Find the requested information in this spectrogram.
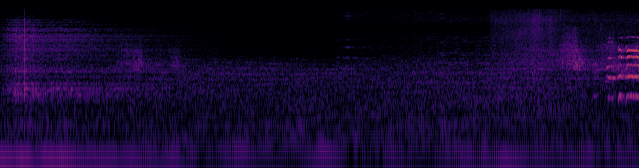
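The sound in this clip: A rooster crows at dawn in a riverside countryside setting, a few faint calls and clucks rising above a steady, heavy low rumble that runs throughout.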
